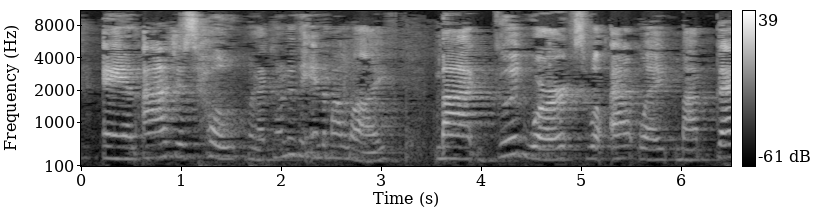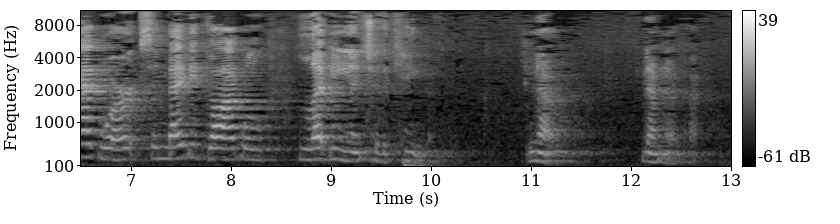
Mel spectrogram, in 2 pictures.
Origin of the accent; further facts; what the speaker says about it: Mississippi, United States; I was raised in Mississippi. Everybody in Mississippi believes in Jesus.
